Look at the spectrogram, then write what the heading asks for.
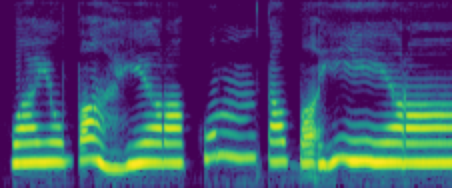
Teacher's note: ha yang bertasdid kita baca ditekan dan ditahan dua harakat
